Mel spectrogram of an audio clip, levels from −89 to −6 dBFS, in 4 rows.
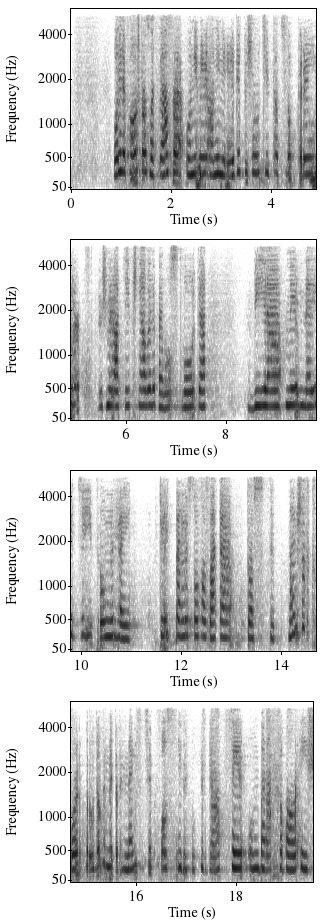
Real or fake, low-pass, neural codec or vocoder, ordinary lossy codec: fake; 5.4 kHz; codec, 44.1 kHz, 0.9 kbps, DAC; MP3, 48 kbps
